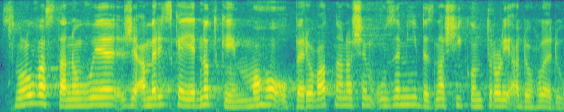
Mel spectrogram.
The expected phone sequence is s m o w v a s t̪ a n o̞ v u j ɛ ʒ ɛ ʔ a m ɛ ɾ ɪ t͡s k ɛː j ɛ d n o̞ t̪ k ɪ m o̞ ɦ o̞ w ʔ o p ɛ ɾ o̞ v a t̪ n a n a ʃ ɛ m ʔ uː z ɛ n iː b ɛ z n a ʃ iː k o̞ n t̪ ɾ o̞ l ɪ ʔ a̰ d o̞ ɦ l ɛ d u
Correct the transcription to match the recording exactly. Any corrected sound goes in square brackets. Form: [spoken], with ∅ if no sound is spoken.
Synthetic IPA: s m o w v a s t̪ a n o̞ v u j ɛ ʒ ɛ ʔ a m ɛ ɾ ɪ t͡s k ɛː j ɛ d n o̞ t̪ k ɪ m o̞ ɦ o̞ w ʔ o p ɛ ɾ o̞ v a t̪ n a n a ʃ ɛ m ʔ uː z ɛ [m] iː b ɛ z n a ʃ iː k o̞ n t̪ ɾ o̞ l ɪ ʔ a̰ d o̞ ɦ l ɛ d u

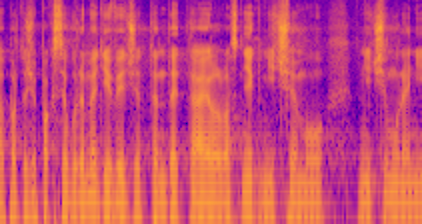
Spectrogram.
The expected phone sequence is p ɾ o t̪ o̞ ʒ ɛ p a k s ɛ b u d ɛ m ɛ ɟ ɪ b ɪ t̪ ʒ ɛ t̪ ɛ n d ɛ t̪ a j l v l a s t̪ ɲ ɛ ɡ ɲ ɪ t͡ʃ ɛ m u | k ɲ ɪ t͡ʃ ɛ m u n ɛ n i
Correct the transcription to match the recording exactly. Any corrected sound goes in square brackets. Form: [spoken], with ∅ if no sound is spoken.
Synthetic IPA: p ɾ o t̪ o̞ ʒ ɛ p a k s ɛ b u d ɛ m ɛ ɟ ɪ [v] ɪ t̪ ʒ ɛ t̪ ɛ n d ɛ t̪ a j l v l a s t̪ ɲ ɛ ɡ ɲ ɪ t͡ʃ ɛ m u | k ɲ ɪ t͡ʃ ɛ m u n ɛ [ɲ] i

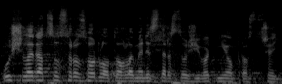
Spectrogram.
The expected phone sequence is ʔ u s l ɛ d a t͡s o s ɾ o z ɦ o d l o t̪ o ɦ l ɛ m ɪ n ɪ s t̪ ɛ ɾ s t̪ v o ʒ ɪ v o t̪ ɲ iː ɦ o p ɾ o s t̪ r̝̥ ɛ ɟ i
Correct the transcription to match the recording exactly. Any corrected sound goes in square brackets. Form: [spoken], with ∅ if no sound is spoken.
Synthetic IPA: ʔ u [ʃ] l ɛ d a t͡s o s ɾ o z ɦ o d l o t̪ o ɦ l ɛ m ɪ n ɪ s t̪ ɛ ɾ s t̪ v o ʒ ɪ v o t̪ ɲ iː ɦ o p ɾ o s t̪ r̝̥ ɛ ɟ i

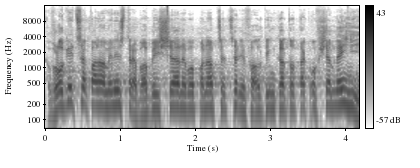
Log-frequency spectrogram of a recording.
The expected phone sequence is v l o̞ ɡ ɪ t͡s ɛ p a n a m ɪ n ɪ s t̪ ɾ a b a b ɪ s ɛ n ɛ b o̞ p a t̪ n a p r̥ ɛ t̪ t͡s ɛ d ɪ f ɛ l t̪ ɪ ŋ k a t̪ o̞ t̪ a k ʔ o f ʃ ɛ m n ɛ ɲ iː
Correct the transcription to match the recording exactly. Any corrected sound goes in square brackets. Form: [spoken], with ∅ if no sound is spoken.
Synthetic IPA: v l o̞ ɡ ɪ t͡s ɛ p a n a m ɪ n ɪ s t̪ ɾ a b a b ɪ [ʃ] ɛ n ɛ b o̞ p a [∅] n a p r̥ ɛ t̪ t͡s ɛ d ɪ f [a] l t̪ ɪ ŋ k a t̪ o̞ t̪ a k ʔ o f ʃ ɛ m n ɛ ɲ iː

